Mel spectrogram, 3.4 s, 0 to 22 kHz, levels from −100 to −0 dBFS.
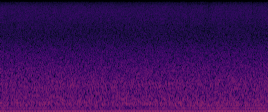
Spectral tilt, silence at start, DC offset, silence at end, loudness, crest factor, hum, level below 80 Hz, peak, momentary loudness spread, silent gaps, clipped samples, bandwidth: -3 dB/octave; 0 s; under 0.1%; 0 s; -59 LUFS; 12 dB; none; -70 dBFS; -46 dBFS; 0 LU; none; under 0.1%; over 20 kHz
